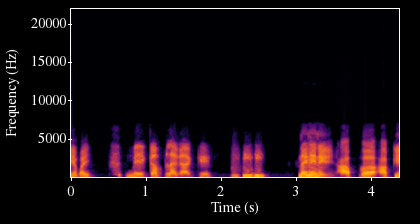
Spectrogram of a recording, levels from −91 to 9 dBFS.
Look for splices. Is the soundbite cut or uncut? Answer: uncut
